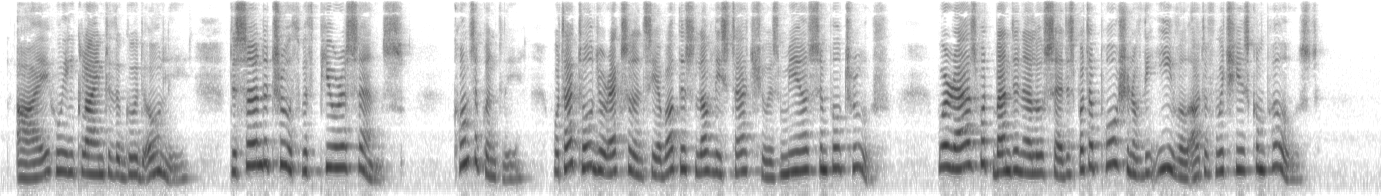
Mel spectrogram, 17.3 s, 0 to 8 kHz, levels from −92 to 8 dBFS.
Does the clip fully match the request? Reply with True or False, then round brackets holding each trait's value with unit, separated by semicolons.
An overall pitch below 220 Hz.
False (270 Hz)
